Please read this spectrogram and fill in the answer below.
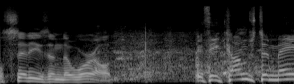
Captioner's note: audience laughs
